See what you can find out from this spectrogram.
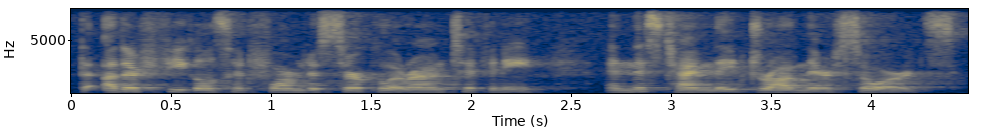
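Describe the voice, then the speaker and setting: A woman's voice: deep voice, brisk. A woman narrating a children's fantasy novel as a storytime reader. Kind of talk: storybook narration read aloud. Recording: roomy echo.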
